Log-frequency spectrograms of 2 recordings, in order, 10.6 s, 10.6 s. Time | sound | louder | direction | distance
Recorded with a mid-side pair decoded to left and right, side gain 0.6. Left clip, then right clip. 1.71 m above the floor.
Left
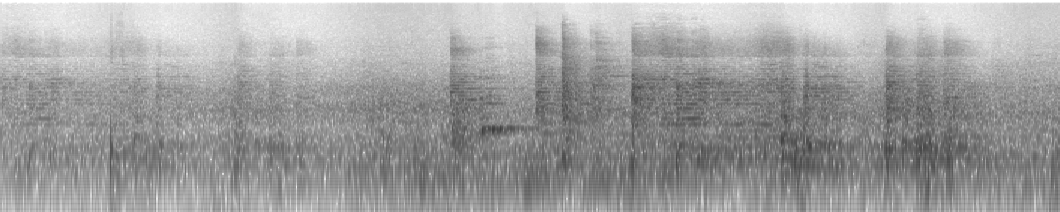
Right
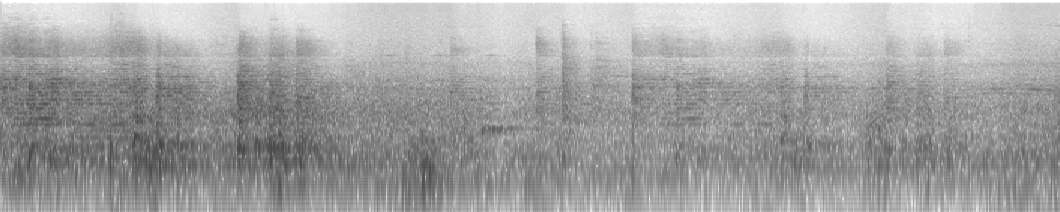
1.1 | writing | right 3 dB | 10° right | 1.3 m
